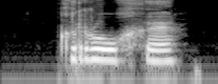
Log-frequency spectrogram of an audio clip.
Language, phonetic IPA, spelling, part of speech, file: Polish, [ˈkruxɨ], kruchy, adjective, Pl-kruchy.ogg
